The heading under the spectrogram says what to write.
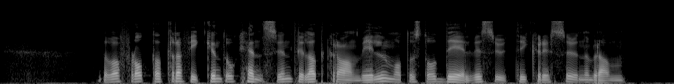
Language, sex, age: Norwegian, male, 23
